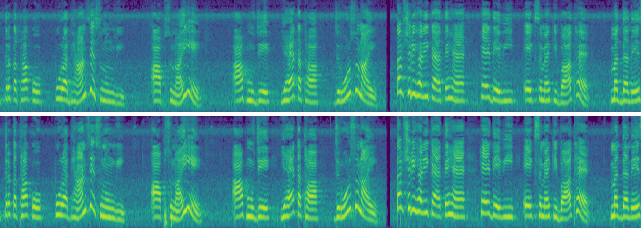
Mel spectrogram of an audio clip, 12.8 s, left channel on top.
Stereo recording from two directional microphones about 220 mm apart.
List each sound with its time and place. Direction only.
0.1 s a woman's voice: 30° right (ahead or behind)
